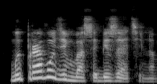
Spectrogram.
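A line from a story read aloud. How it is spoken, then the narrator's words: Exclamation. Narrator (Russian): воскликнул я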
